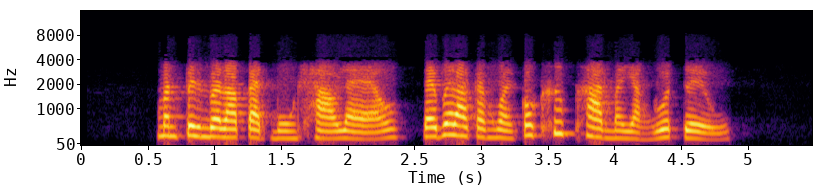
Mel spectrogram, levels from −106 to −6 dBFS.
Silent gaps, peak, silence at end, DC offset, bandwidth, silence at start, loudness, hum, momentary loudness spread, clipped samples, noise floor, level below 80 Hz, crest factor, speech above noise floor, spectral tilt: none; -2 dBFS; 0.65 s; under 0.1%; 4 kHz; 0.55 s; -17 LUFS; none; 9 LU; under 0.1%; -88 dBFS; -62 dBFS; 16 dB; 71 dB; -8.5 dB/octave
